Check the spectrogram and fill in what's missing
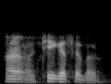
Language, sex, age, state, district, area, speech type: Assamese, male, 30-45, Assam, Sonitpur, rural, conversation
